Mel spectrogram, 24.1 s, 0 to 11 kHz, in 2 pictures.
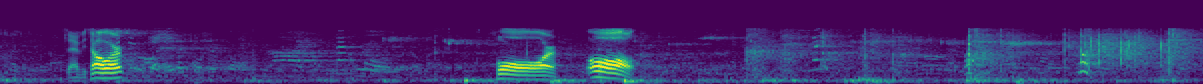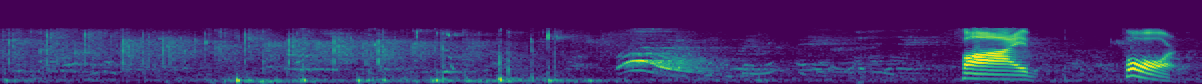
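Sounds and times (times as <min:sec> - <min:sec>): low background murmur: 0:00.0 - 0:21.7.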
